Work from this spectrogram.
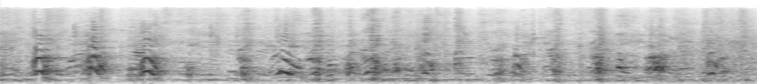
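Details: Chimpanzees from the CCC medium-sized group are going out through a tunnel to their outdoor enclosure. Their short, rising and falling excited cries repeat in quick, uneven bursts, with a steady murmur behind them.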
